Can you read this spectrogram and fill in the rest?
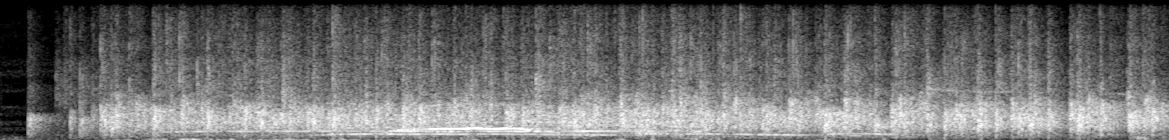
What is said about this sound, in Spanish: Por tanto, es la primera vez que en un programa vais a recibir un aplauso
